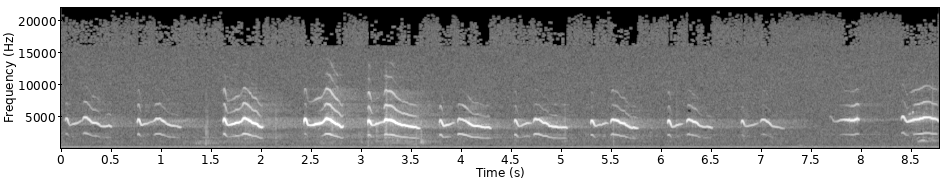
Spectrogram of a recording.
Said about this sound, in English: Bob Whites aren't the only Minnesota birds which were named for their call. Killdeers also say their name.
